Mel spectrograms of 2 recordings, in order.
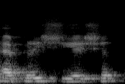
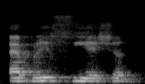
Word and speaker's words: appreciation: बट जब आप एप्रिसिएशन बोलते हैं तो वाहे आप इसको चेंज कर देते हैं एप्री, not, जबकि ये है एप्रिशिएशन, नॉट एप्रिसिएशन। नो सा साउंड इज देयर, शा साउंड इज देयर, एप्रिशिएशन।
